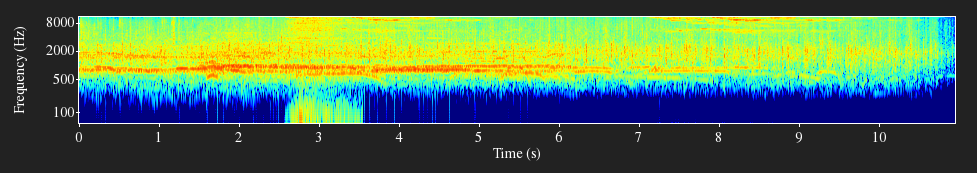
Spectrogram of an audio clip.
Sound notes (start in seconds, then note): 0.8 lips kiss; 2.6 magic wand music; 5.0 audience clapping and cheering; 8.2 magic wand music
